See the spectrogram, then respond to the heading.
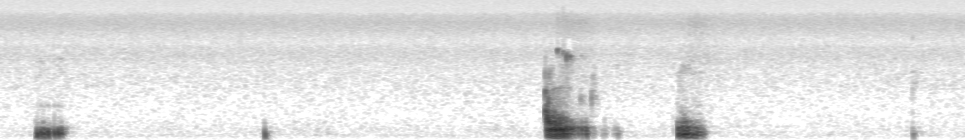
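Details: Loud stomach growling recorded on an iPhone microphone, not an ASMR mic: loud, low gurgling growls and brief rumbles separated by silence; ordinary borborygmi, a normal bowel sound.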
